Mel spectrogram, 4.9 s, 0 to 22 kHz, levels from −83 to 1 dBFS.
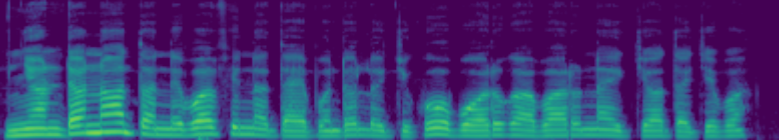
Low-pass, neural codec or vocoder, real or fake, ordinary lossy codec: none; none; real; none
